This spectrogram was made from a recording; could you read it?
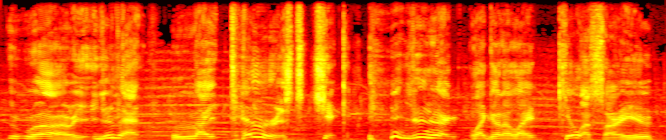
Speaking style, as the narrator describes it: Through slurred words, one of them says

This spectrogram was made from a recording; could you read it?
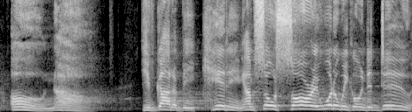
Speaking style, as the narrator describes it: She said so dramatically

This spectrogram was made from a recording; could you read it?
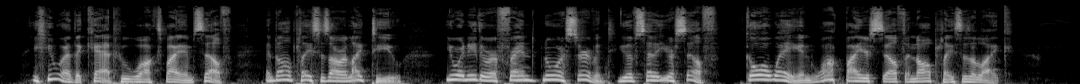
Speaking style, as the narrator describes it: the woman laughed and said

